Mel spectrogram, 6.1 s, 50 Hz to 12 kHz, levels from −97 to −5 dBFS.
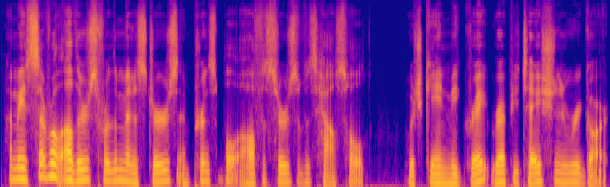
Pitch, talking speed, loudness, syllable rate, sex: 125 Hz, 195 wpm, -22 LUFS, 6.6 syllables/s, male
